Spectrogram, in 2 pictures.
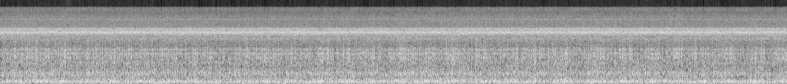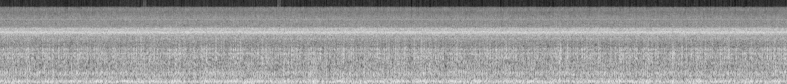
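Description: A small aircraft engine drones loudly and steadily.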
